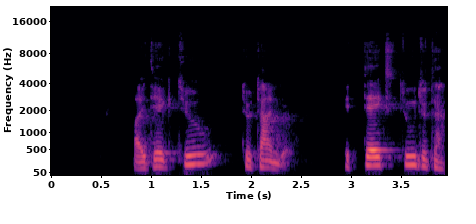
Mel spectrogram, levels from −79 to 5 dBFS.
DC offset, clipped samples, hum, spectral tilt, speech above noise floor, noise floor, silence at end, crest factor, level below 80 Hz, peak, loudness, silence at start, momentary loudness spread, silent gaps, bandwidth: under 0.1%; under 0.1%; none; -6.5 dB/octave; 58 dB; -89 dBFS; 0 s; 22 dB; -76 dBFS; -12 dBFS; -32 LUFS; 0.85 s; 15 LU; none; 12.5 kHz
